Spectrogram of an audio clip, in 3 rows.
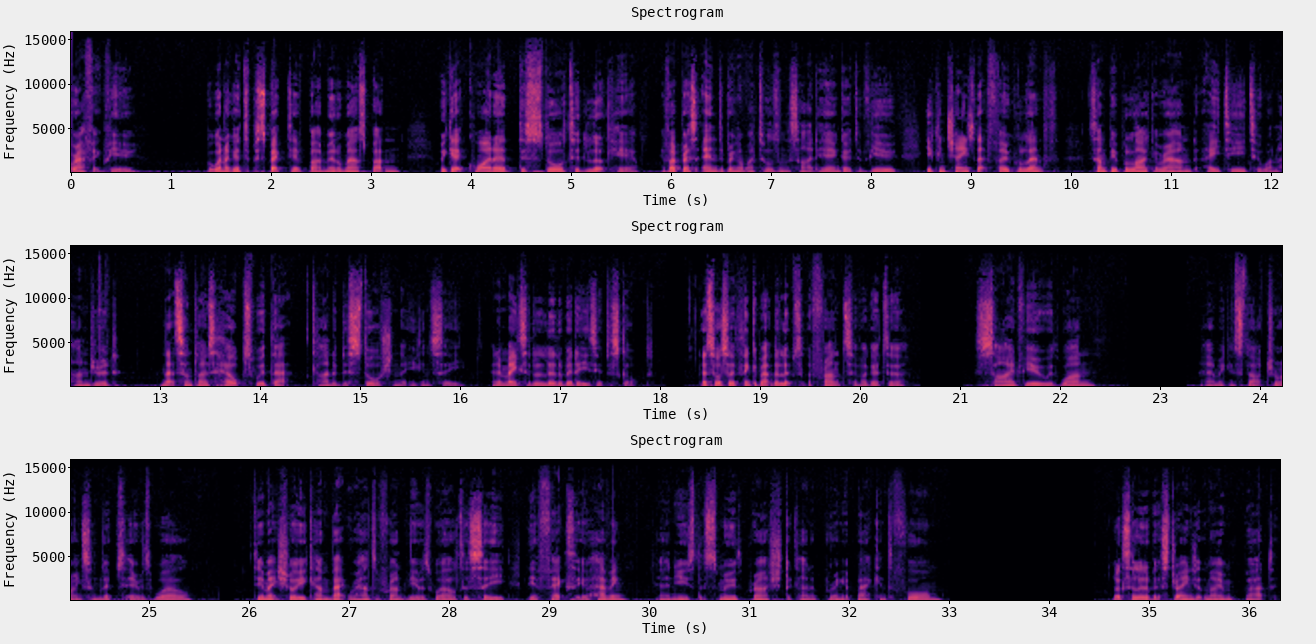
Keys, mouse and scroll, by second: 1.9-5.0 middle drag, 7.7 click, 9.2-12.2 drag, 13.4-16.1 ctrl+middle drag, 18.1 middle click, 18.8 KP_1, 19.4 KP_3, 19.8-21.0 ctrl+shift+middle drag, 21.0 f, 21.3-23.9 drag, 23.9 middle click, 24.3-26.3 drag, 26.3 middle click, 26.8 click, 27.8 middle click, 27.9 shift+click, 28.0 middle click, 28.1 KP_3, 28.3-29.3 shift+drag, 29.3 middle click, 29.4 click, 29.6 middle click, 29.7 shift+click, 30.3 ctrl+middle click, 30.5 ctrl+shift+click, 30.9 shift+middle click, 31.0 ctrl+click, 31.7 ctrl+middle click, 32.0 ctrl+click, 32.1 middle click, 32.2 shift+click, 32.3 middle click, 32.5 click, 32.6 middle click, 32.7 click, 32.8 middle click, 33.0 shift+click, 33.3 middle click, 33.5 ctrl+click, 33.6 middle click, 33.7 shift+click, 33.9 middle click, 34.0 shift+click, 34.1 middle click, 34.6 KP_1, 34.9 KP_3, 35.0 ctrl+middle click, 35.1-36.3 shift+drag.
